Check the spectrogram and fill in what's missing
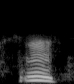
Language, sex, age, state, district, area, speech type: Manipuri, male, 45-60, Manipur, Kangpokpi, urban, conversation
